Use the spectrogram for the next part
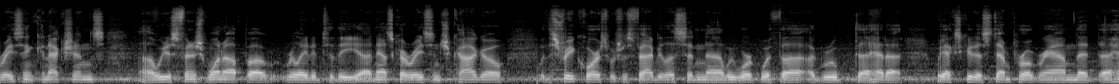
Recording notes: Live from Indianapolis Motor Speedway. WGN Radio.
